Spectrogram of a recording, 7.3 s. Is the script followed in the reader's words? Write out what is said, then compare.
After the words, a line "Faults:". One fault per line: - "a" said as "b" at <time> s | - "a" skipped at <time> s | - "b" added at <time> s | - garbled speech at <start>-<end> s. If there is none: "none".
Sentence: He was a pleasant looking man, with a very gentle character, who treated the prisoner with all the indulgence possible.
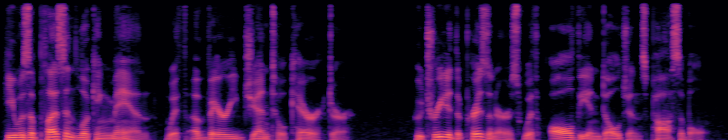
He was a pleasant looking man, with a very gentle character, who treated the prisoners with all the indulgence possible.
Faults:
- "prisoner" said as "prisoners" at 4.6 s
